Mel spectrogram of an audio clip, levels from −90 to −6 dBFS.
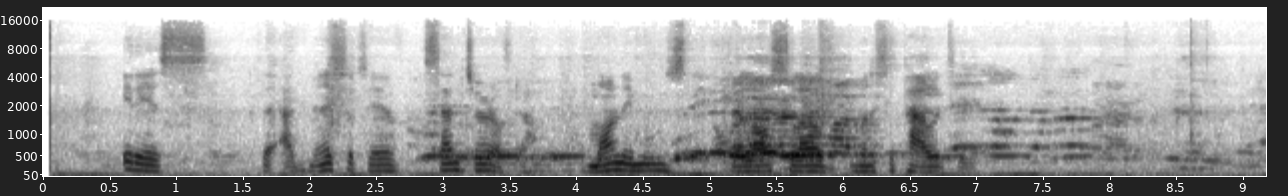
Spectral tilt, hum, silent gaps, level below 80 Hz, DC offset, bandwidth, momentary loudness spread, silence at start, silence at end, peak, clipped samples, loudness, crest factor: -6 dB/octave; none; none; -36 dBFS; under 0.1%; 16 kHz; 22 LU; 0.1 s; 0 s; -2 dBFS; under 0.1%; -20 LUFS; 18 dB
